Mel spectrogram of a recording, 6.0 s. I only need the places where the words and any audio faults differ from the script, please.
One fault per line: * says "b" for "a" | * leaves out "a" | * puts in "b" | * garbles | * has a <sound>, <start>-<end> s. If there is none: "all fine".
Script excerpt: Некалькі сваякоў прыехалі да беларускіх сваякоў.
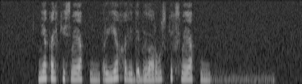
all fine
